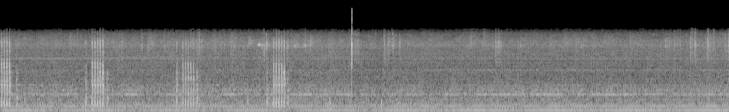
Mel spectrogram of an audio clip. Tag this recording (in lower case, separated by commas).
animal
